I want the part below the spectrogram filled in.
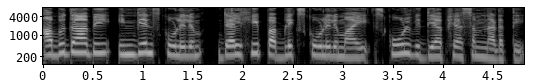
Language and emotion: Malayalam, neutral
